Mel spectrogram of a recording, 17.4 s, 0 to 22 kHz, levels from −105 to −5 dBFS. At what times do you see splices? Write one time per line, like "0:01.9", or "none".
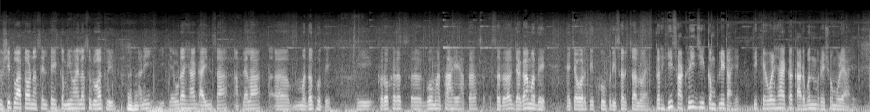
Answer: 0:13.0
